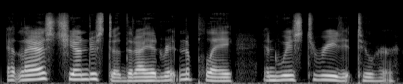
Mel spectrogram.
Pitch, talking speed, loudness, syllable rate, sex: 190 Hz, 255 wpm, -17 LUFS, 5.6 syllables/s, female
